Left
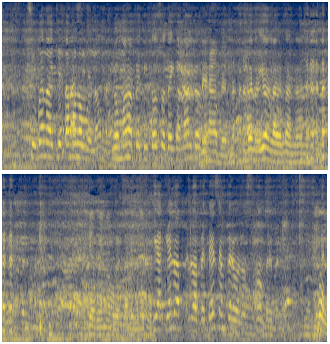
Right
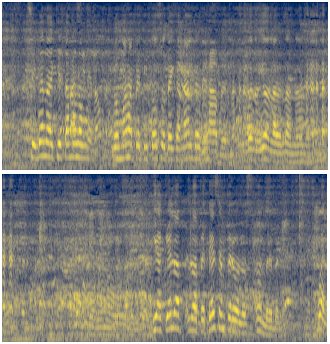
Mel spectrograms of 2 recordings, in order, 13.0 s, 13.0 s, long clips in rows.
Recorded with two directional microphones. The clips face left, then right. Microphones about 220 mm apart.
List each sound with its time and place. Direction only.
0.7 s a woman's voice: 10° right (ahead or behind)
4.0 s speech: 15° left (ahead or behind)
6.1 s speech: 35° left (ahead or behind)
9.6 s speech: 35° right (ahead or behind)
